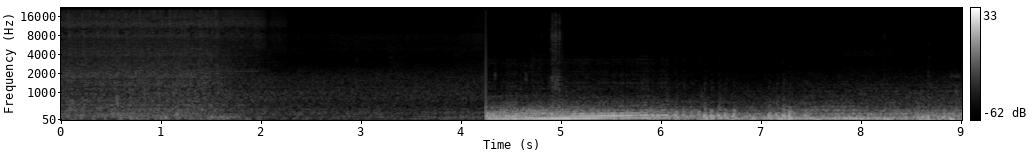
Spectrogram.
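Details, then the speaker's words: 2006 Mazda 3 2.0L on a road test during normal driving: a low rumble with light rattling ticks and occasional pops, no loose heat shields. Worn engine mounts are suspected, and the mounts were replaced. "You can hear the rattling and the popping noises as you're just driving normally. I have already confirmed that that there's no loose heat shields or anything like that."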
